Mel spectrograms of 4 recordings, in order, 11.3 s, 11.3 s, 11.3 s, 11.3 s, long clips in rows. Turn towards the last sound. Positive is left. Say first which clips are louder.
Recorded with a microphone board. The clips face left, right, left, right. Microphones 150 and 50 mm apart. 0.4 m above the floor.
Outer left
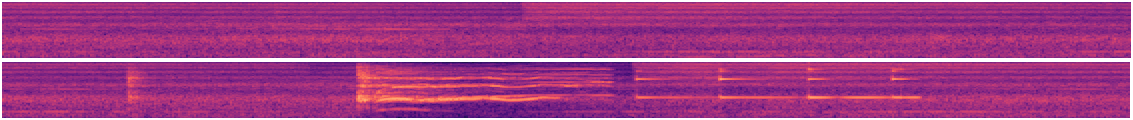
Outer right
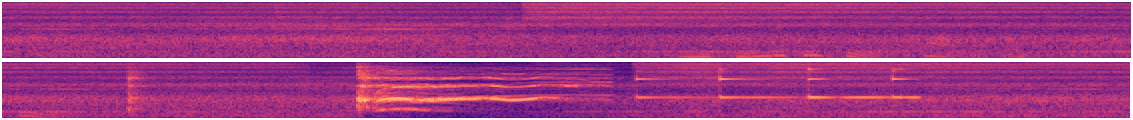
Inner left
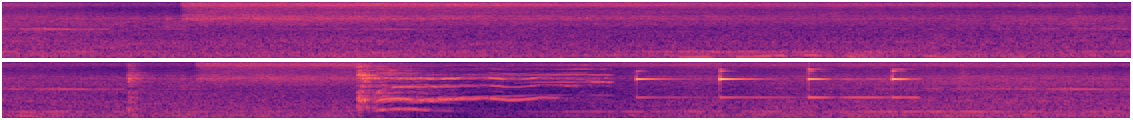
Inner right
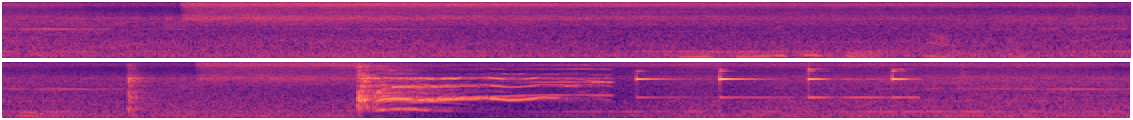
# even, even
turn(degrees=0)  # may be behind; listen again after turning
